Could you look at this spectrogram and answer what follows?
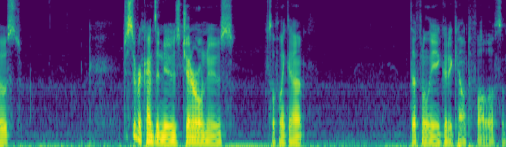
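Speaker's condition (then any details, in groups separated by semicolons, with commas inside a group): No condition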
